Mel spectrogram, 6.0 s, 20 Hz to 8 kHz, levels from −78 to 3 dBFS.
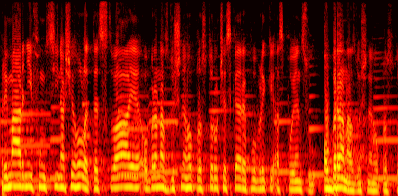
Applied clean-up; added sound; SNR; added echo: none; Wind instrument, woodwind instrument; 14 dB; none.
